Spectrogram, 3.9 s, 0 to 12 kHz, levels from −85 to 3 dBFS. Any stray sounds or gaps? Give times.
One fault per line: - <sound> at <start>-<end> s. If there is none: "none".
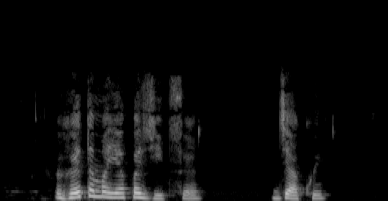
none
